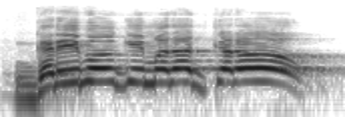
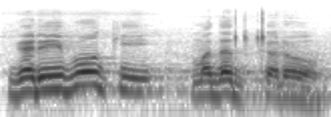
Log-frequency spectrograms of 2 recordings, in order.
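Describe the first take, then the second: First: It is said in a high, commanding tone. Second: It is said in a low, gentle tone.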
